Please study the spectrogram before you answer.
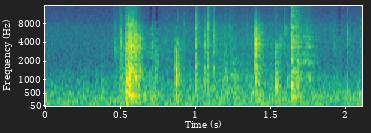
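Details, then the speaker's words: Chinese diesel heater on a 40-year-old sailboat, first start with current draw climbing through 2, 3.5, 4 and 7 amps: faint, sharp ticks a few tenths of a second apart before the fan starts. Normal fuel-pump ticking at startup. "this charging 2 apps 3.5 4 amps seven amps i can hear the fuel pump now"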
